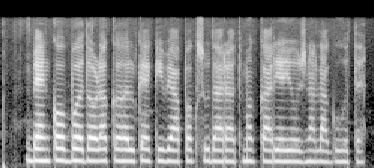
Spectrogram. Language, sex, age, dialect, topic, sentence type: Magahi, female, 18-24, Southern, banking, statement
